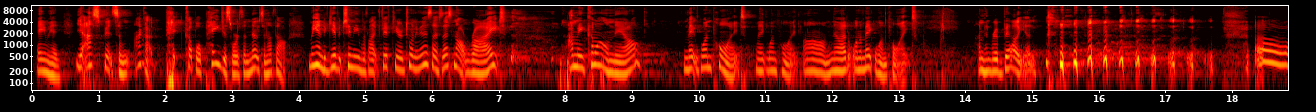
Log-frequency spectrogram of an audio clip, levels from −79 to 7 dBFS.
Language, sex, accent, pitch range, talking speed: English, female, American, 180-250 Hz, 175 wpm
